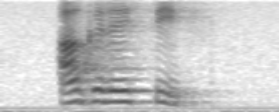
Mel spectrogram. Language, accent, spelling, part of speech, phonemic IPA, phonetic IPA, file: Armenian, Eastern Armenian, ագրեսիվ, adjective, /ɑɡɾeˈsiv/, [ɑɡɾesív], Hy-ագրեսիվ.ogg
- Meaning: aggressive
